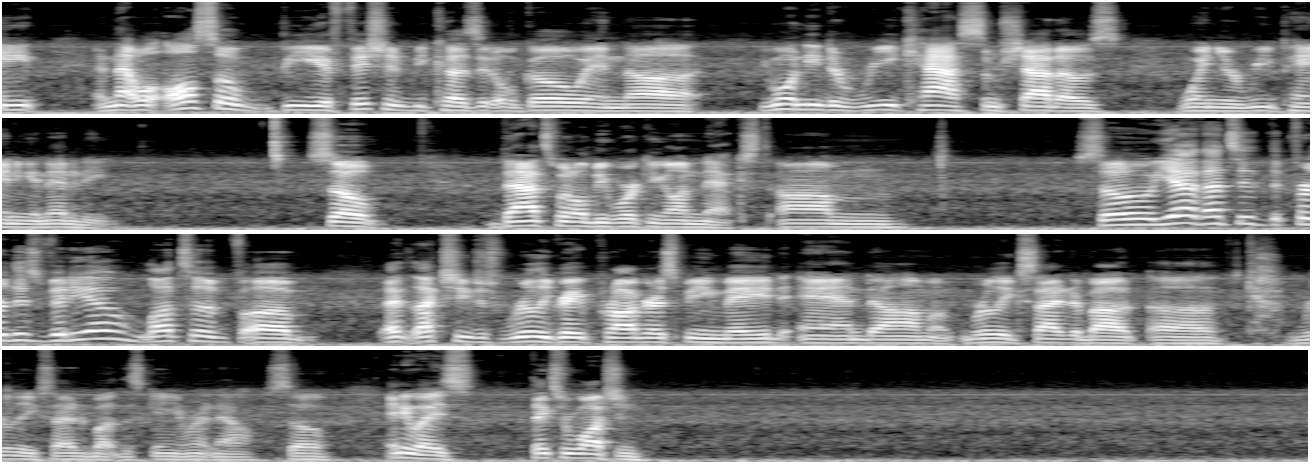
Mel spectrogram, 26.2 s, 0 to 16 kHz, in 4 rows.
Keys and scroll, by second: 6.6 e, 8.3 r, 10.1 j, 13.0-22.0 typing, 23.4-24.1 typing.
